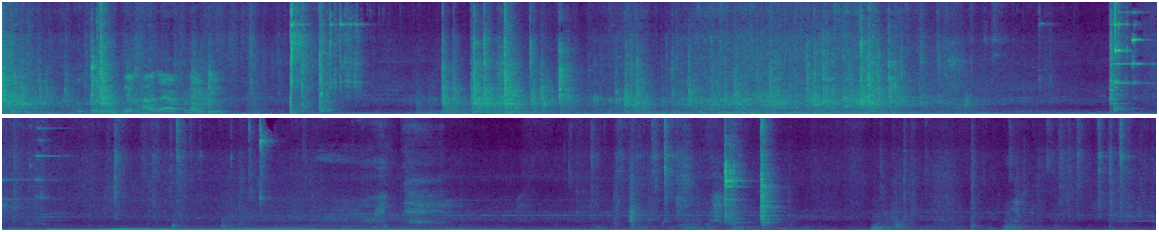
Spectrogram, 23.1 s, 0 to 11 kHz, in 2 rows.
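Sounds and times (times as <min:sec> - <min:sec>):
garage door rattling on rollers: 0:00.0 - 0:02.5, 0:03.1 - 0:10.7.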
